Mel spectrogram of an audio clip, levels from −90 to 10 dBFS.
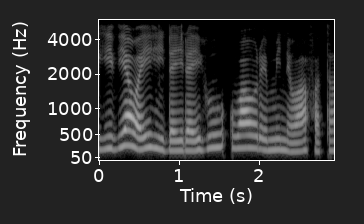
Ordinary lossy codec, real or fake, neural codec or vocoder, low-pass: none; real; none; 5.4 kHz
